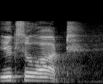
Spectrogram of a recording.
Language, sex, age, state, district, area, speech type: Nepali, male, 60+, West Bengal, Kalimpong, rural, spontaneous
